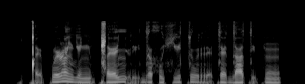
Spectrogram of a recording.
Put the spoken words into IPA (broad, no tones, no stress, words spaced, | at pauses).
ǃɛ̰pɯ ɭãʎaɲuǁɛ lʲo̰ɾḭ dʌxoçi turɛ̰tɛda tḭpũ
